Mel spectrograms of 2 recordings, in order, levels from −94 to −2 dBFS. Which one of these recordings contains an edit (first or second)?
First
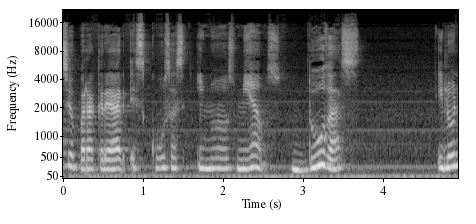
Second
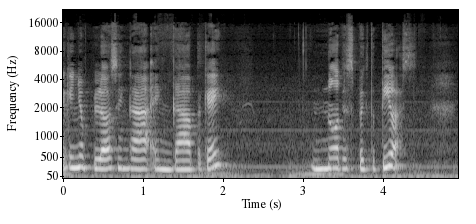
second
